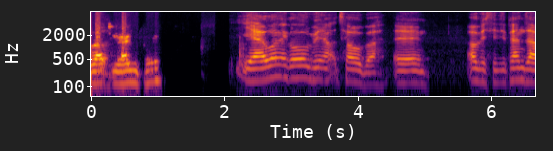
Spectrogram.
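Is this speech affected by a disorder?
Yes: cerebral palsy.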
